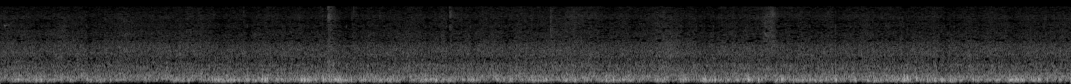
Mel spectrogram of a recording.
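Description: Steady rushing background noise with no speech, a little uneven in level, with a couple of faint brief clicks.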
